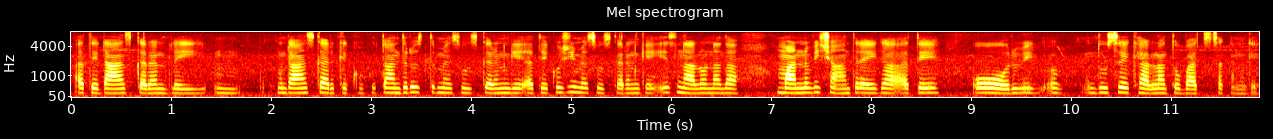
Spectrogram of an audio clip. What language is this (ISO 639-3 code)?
pan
